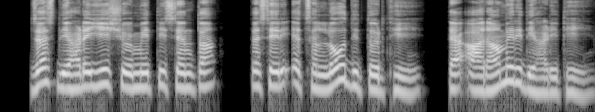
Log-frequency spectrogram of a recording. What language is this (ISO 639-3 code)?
bhd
